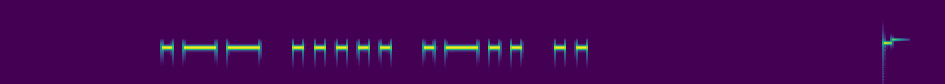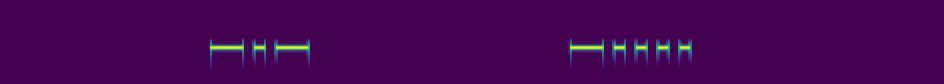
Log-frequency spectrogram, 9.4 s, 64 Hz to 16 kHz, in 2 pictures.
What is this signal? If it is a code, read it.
Morse code, heard as a keyed tone, about 22 wpm, spaced as for 13 wpm, 700 Hz. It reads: W5LI K6
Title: USA Call Signs - 4 Characters - 8x Character Spacing - 22wpm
